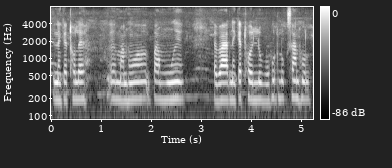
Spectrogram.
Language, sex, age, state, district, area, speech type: Assamese, female, 30-45, Assam, Golaghat, rural, spontaneous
